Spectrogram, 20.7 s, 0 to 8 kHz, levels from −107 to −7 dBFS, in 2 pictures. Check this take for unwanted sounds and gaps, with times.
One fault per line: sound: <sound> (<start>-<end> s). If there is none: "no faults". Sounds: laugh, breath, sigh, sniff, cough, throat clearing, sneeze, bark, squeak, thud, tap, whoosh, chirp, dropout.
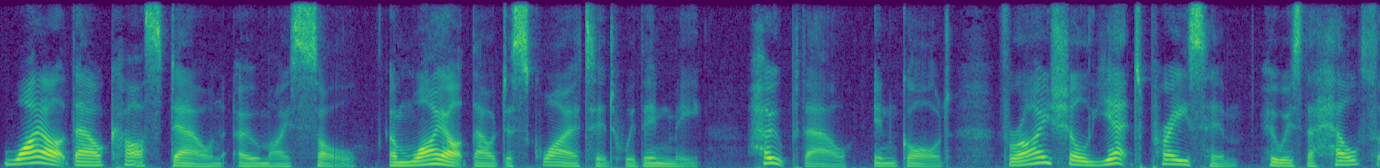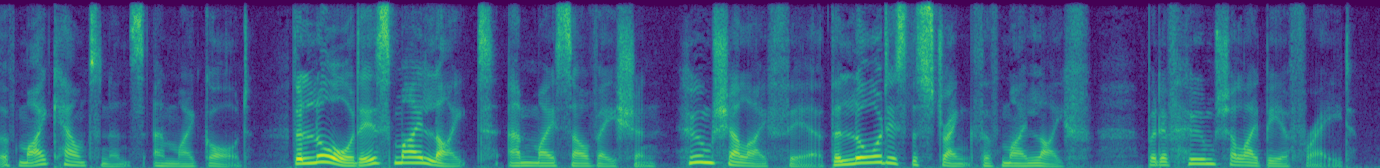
no faults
